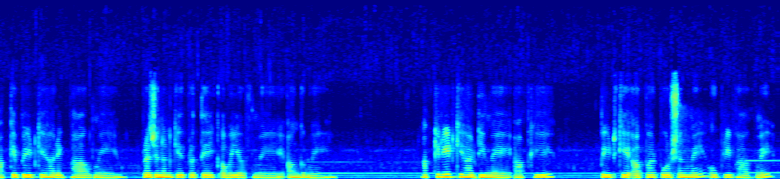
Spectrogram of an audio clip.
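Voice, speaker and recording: A woman leading a guided meditation as a teacher, speaking calmly in short, measured phrases with pauses. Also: mid-range voice, a little hiss or hum. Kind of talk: guided meditation, slow soothing instruction. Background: music.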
